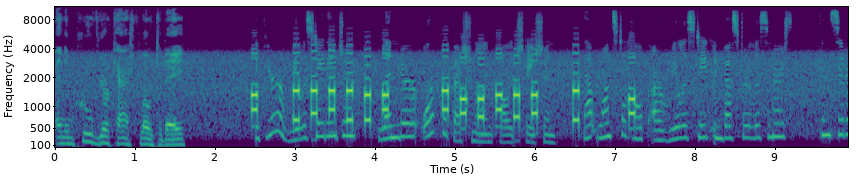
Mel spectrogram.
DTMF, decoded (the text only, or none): 0 39#320 #74058 3 7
